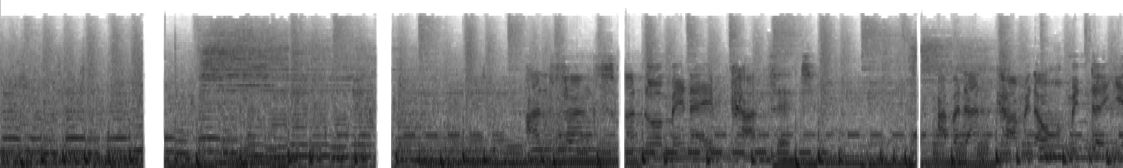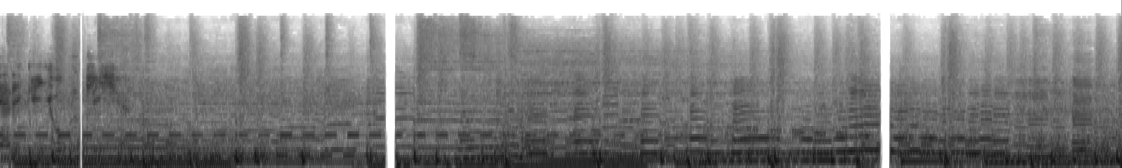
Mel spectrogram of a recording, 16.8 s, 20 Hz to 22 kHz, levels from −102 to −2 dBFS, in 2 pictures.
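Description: Abrupt holes cut the sound at 1.07 to 1.24 s, 2.82 to 2.94 s, 4.63 to 4.69 s, 6.87 to 6.91 s, 9.02 to 9.05 s, 11.31 to 11.39 s and 15.02 to 15.10 s. These are blocks of digital silence, where output samples were zeroed. The 170, 85 and 43 ms lengths fit buffer-sized dropouts that went unfilled.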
